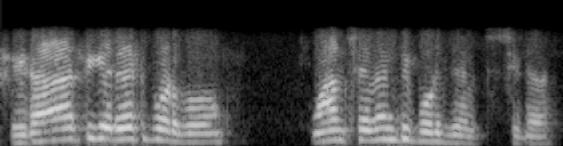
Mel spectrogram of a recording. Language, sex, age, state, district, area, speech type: Odia, male, 45-60, Odisha, Nabarangpur, rural, conversation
